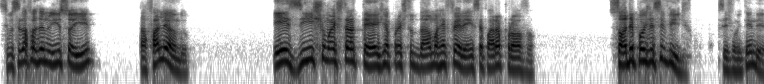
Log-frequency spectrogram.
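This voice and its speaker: Long pauses come often, though the talking between them is fairly quick. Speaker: online exam-prep teacher. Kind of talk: online class presentation.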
